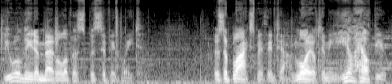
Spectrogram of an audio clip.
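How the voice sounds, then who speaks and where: A man's voice: fairly low pitch, lively intonation, a little fast, a bit bright, soft background music. An actor playing a pompous older colonial statesman in a video game, with formal, theatrical, blustering delivery. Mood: eager. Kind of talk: dramatic video game acting.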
